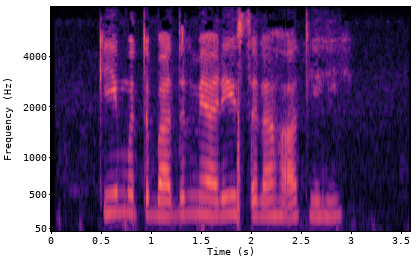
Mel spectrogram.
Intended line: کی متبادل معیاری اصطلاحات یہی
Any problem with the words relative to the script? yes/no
no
